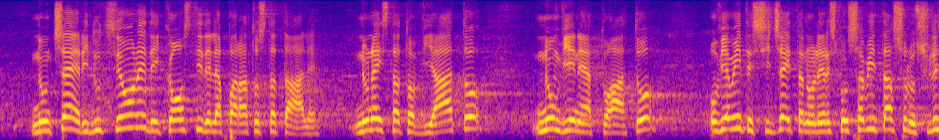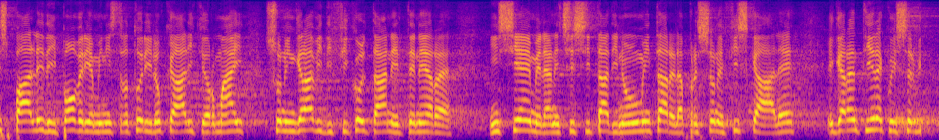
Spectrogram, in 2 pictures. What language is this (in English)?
Italian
